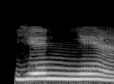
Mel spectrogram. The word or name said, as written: yin yang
